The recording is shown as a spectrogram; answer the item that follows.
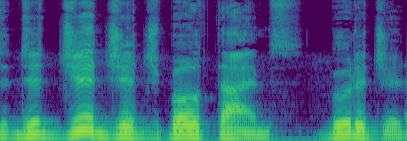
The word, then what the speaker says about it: Buttigieg: Yeah, it, it, it's a hard G, isn't it? – No, I promise. It's Buttigieg. – The first, the first G is a soft G. – Both of them. Both of them are soft G's. He oh, says it. Both soft G. Buttigieg.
